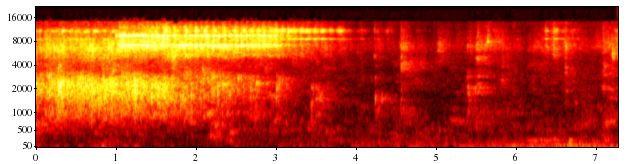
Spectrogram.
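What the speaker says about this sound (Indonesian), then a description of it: "Tepuk tangan sekali yang meriah dalam ini" A church congregation applauds during a pre-Christmas service and fifth-anniversary celebration at GBI Marina Plaza Manado, a dense, steady wash of clapping that gradually thins and softens toward the end.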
